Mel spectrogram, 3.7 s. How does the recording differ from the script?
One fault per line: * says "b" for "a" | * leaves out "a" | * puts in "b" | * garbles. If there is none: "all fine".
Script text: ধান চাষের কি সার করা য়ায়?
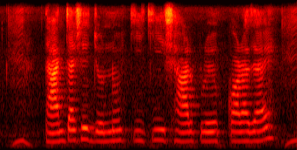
* puts in "জন্য"
* puts in "কি"
* puts in "প্রয়োগ"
